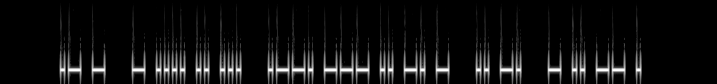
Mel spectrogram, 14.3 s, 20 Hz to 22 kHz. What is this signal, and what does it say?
Morse code, heard as a keyed tone, about 15 wpm, 700 Hz. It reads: AT THIS POINT IN TIME
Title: Sets of 5 Words Encore 15wpm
